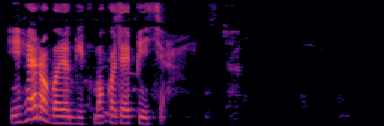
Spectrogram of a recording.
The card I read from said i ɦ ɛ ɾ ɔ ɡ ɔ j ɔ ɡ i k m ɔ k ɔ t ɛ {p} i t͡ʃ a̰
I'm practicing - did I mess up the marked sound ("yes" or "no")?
no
